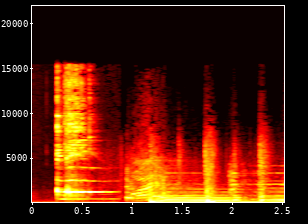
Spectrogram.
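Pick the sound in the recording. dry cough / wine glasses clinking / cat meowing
wine glasses clinking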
